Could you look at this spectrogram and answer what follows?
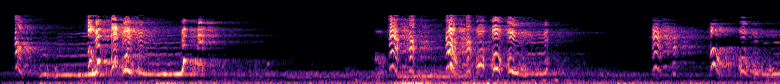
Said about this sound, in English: The first was a Hawaiian petrel, recorded in Haleakala National Park in Hawaii.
